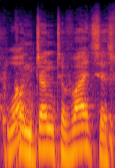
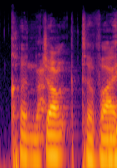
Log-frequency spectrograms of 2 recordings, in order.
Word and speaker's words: conjunctivitis: How'd you say it? Conjunctivitis. Yes, that's it.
